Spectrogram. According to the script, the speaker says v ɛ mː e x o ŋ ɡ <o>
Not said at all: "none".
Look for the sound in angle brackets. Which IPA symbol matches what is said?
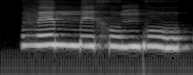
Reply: o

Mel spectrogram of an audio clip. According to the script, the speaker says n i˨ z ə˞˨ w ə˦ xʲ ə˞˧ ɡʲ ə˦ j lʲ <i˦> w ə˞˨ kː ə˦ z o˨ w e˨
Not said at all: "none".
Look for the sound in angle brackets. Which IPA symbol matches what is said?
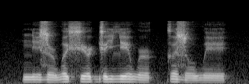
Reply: e˦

